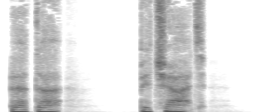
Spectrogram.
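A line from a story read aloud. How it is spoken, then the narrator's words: Almost a whisper. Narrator (Russian): закончила она почти шепотом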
